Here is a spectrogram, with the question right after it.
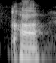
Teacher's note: खा कंठ ध्वनि के अंतर्गत भी आएगा। अघोष भी होगा।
